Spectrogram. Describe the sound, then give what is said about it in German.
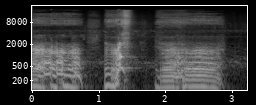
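An old dog growls outside, sounding agitated, in three loud bursts: a sustained low growl, a shorter, harsher snarl, then a longer rumbling growl. “Knurre. Oh. Was ist das denn für ein niedlicher Hund? Ach, das ist das die alte Töle vom Dorfvorsteher. Klingt ja ein bisschen aufgebracht.”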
